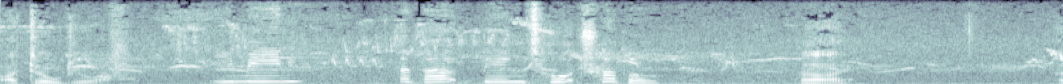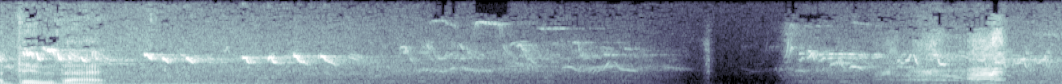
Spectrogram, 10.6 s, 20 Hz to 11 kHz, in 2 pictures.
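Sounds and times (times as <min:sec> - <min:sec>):
speech: 0:00.0 - 0:04.4, 0:05.3 - 0:06.0
flock of geese honking: 0:09.7 - 0:10.5.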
